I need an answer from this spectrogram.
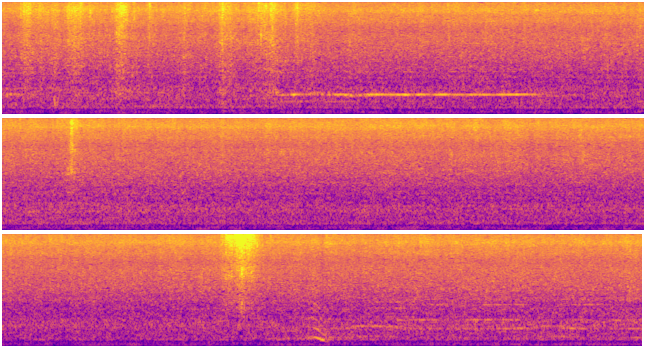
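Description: Heavy rain pouring down: a loud, steady, noisy hiss of downpour. A few sharp clicks come in the first seconds, and one brief sharp knock about sixteen seconds in.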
